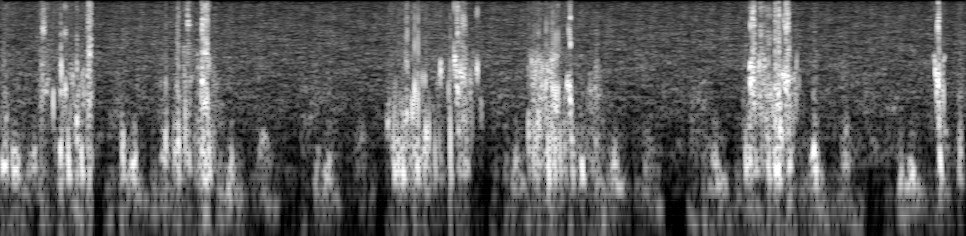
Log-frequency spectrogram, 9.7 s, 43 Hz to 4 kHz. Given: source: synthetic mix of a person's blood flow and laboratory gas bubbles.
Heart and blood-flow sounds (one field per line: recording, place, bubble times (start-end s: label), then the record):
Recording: Doppler ultrasound of blood flow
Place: precordium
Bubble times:
0.00-0.23 s: bubbles
0.38-0.94 s: bubbles
1.19-1.27 s: bubbles
1.62-2.18 s: bubbles
3.85-4.83 s: bubbles
5.24-6.02 s: bubbles
7.43-8.00 s: bubbles
9.31-9.47 s: bubbles
9.57-9.64 s: bubbles
From the record:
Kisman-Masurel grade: 333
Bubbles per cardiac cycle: rolling drumbeat, 9 or more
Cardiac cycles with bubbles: 50 to 99%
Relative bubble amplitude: loud (0.450 to 0.775)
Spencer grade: 3 (all of the cardiac periods contain showers or single bubble signals, but not dominating or overriding the cardiac motion signals)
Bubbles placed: only in the low amplitude regions of the cardiac cycle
